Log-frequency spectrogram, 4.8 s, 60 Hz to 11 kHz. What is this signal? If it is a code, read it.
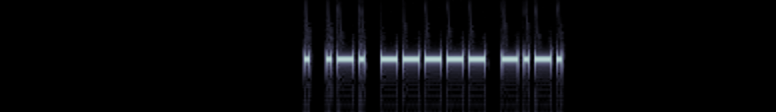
Morse code, heard as a keyed tone, about 34 wpm, 700 Hz. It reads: ER0C
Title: DXCC-100 Call Signs - 4 Characters - Repeated 3x - 35wpm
